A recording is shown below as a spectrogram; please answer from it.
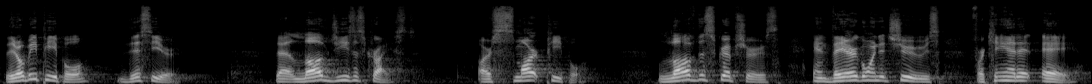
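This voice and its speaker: Earnest pastor with a higher voice. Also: male voice, animated, slow pace. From United States. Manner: earnest, with emphatic repetition. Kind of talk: sermon.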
